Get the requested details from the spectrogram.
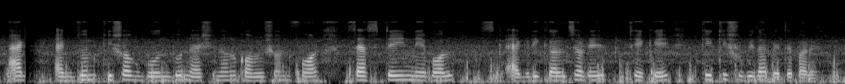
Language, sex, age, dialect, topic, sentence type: Bengali, female, 18-24, Standard Colloquial, agriculture, question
